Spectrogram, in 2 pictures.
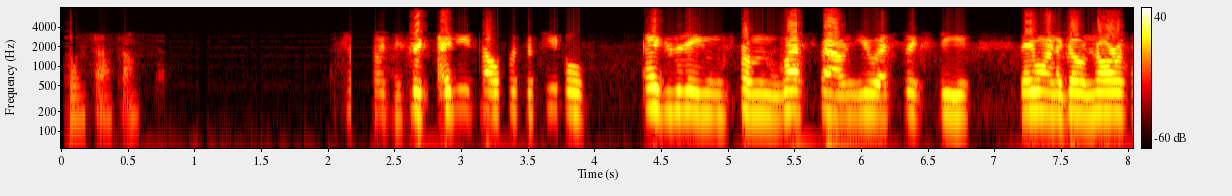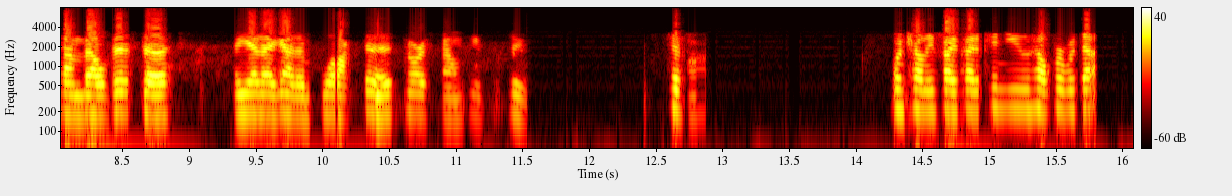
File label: Mesa Simulcast police; jumper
